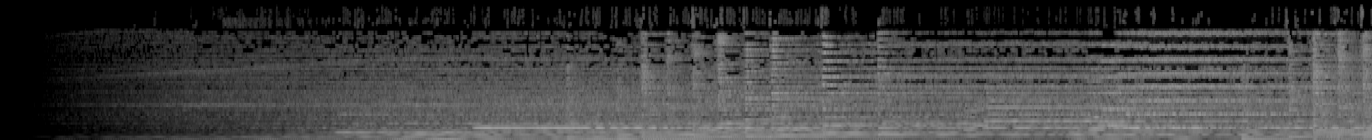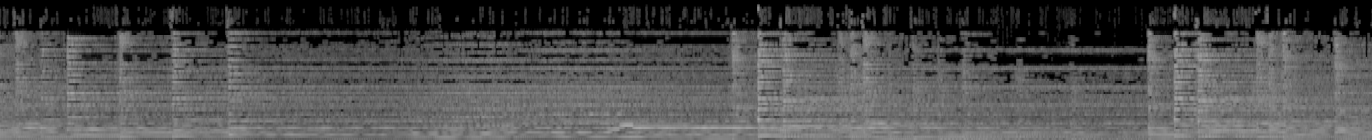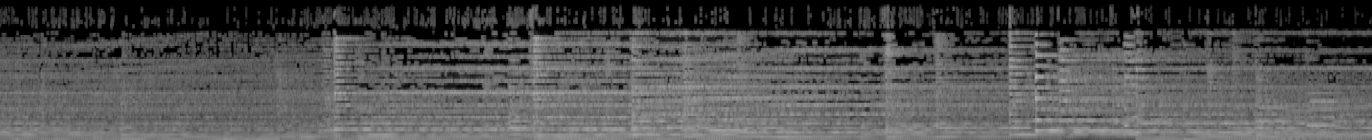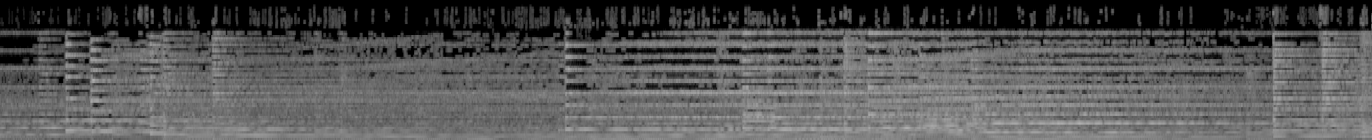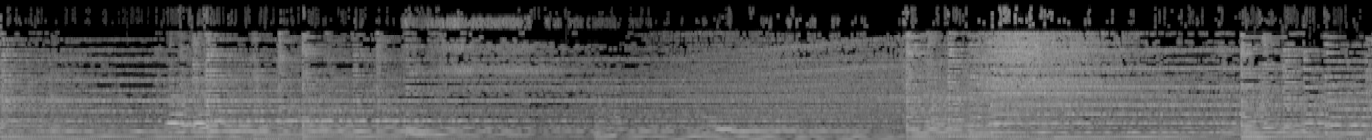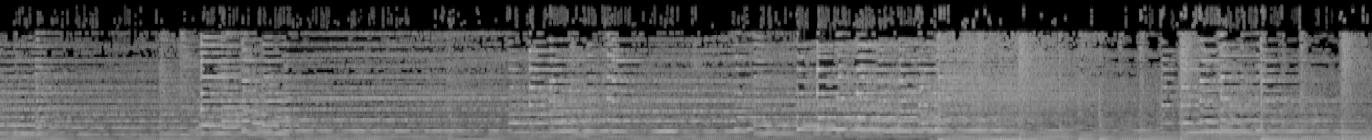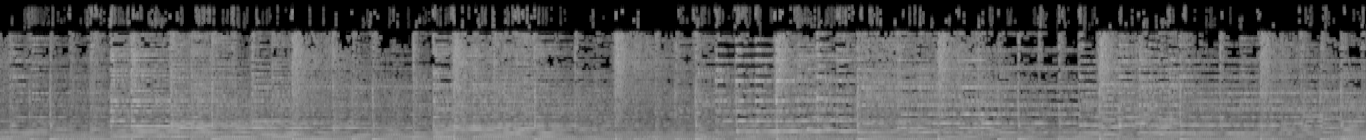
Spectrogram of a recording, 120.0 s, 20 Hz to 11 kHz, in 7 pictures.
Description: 专辑类别： 乐曲专辑1CD
这是一张纯正的New Age专辑。
专辑中的作品力求做到简单明了，以键盘为主，仅用几件必须的乐器加以伴奏。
